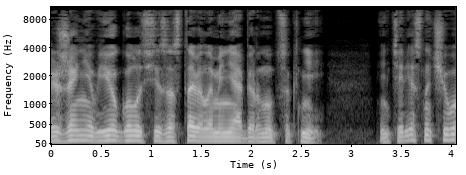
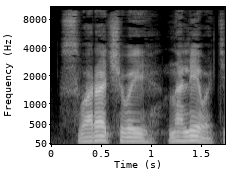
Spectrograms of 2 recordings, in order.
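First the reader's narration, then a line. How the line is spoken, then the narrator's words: Quiet advice. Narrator (Russian): тихо посоветовала Эмзел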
